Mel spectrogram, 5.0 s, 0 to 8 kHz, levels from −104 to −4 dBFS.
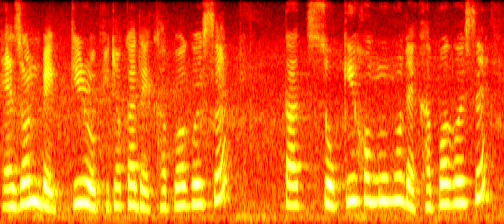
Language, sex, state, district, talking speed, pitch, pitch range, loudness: Assamese, female, Assam, Sonitpur, 140 wpm, 270 Hz, 250-300 Hz, -16 LUFS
